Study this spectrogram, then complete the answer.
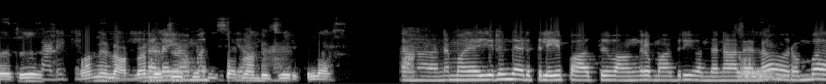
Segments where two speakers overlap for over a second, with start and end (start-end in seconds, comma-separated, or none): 1.0-2.6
